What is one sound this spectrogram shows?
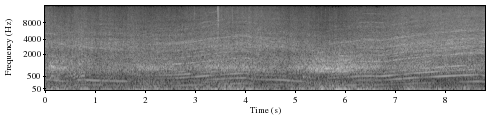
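A racing car engine whines, its pitch rising and falling as it shifts gears.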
